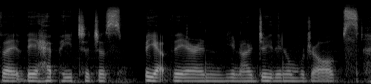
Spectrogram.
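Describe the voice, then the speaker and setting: A woman with a New Zealand accent, fairly low in pitch, at a moderate pace. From New Zealand, Whangarei. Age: 20s. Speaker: professional dancer. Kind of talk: casual interview chat.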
